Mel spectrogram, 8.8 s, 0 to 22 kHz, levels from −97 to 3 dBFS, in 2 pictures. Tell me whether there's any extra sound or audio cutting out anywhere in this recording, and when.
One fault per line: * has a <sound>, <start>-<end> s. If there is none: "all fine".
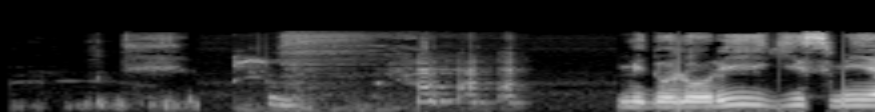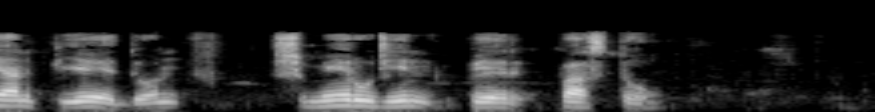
* has a laugh, 1.2-2.7 s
